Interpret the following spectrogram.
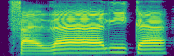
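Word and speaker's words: فذلك: Ujung lidah disentuhkan tipis-tipis ke ujung gigi seri atas. Nempel tipis-tipis. Nggak digigit. Enggak ditekan kuat-kuat, nempel tipis-tipis. Nih. Za, fadza, fadzalika. Jelas sampai sini? Paham sampai sini? Fadza. Jadi ngalir suaranya, bukan digigit.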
